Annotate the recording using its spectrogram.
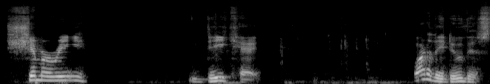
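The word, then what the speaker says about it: Chimere Dike: Chamir Dyke is pronounced Shimmery DK."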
